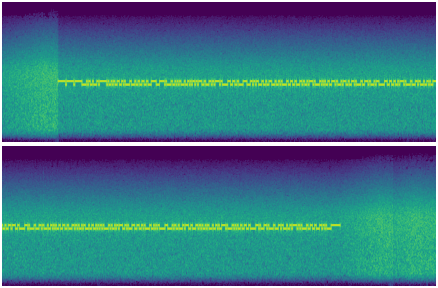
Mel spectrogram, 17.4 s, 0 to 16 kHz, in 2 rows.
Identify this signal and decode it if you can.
RTTY (45.45 baud, 170 Hz shift), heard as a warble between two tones, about 1800 Hz centre, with radio static. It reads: DIE IMMER FUNKTIONAL EINGESCHLECHTIGEN BLUTEN SIND REDUZIERT UND BESITZEN KEINE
